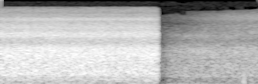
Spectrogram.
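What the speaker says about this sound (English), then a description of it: "See, it's a pretty sizable creek." Sizable Pine Creek, swollen with snowmelt in Montana's Absaroka Beartooth Mountains, roars under a bridge as a loud, steady, close rush of water that stops abruptly, leaving faint background.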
